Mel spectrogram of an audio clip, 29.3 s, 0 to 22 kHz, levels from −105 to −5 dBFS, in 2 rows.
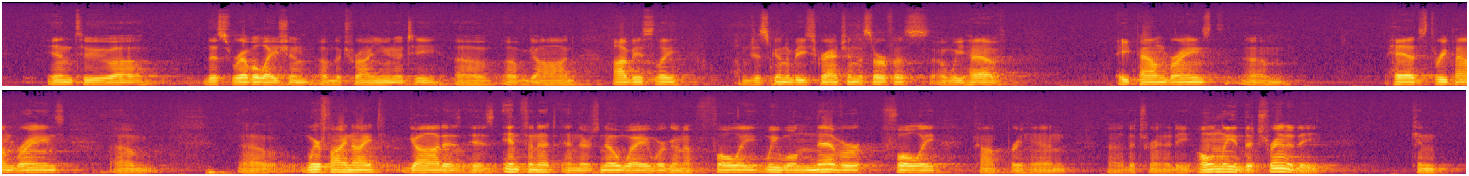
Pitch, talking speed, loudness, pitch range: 95 Hz, 115 wpm, -17 LUFS, 85-100 Hz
